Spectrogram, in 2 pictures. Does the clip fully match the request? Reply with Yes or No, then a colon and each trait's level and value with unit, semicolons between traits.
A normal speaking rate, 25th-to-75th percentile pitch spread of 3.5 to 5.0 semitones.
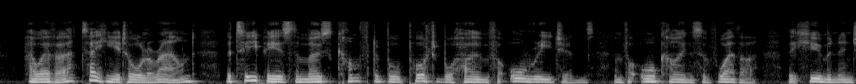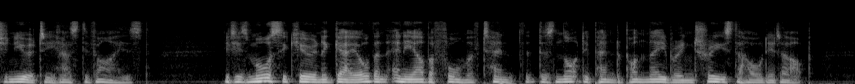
No: average, 185 wpm; average, 3.1 semitones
